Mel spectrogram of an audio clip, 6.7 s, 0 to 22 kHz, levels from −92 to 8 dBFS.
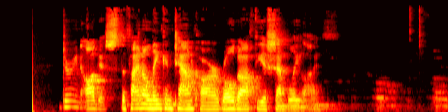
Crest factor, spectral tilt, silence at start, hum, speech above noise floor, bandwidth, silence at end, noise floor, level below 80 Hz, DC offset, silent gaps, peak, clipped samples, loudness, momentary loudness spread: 18 dB; -4.5 dB/octave; 0.95 s; none; 51 dB; 16.5 kHz; 0 s; -67 dBFS; -52 dBFS; under 0.1%; none; 0 dBFS; under 0.1%; -15 LUFS; 13 LU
